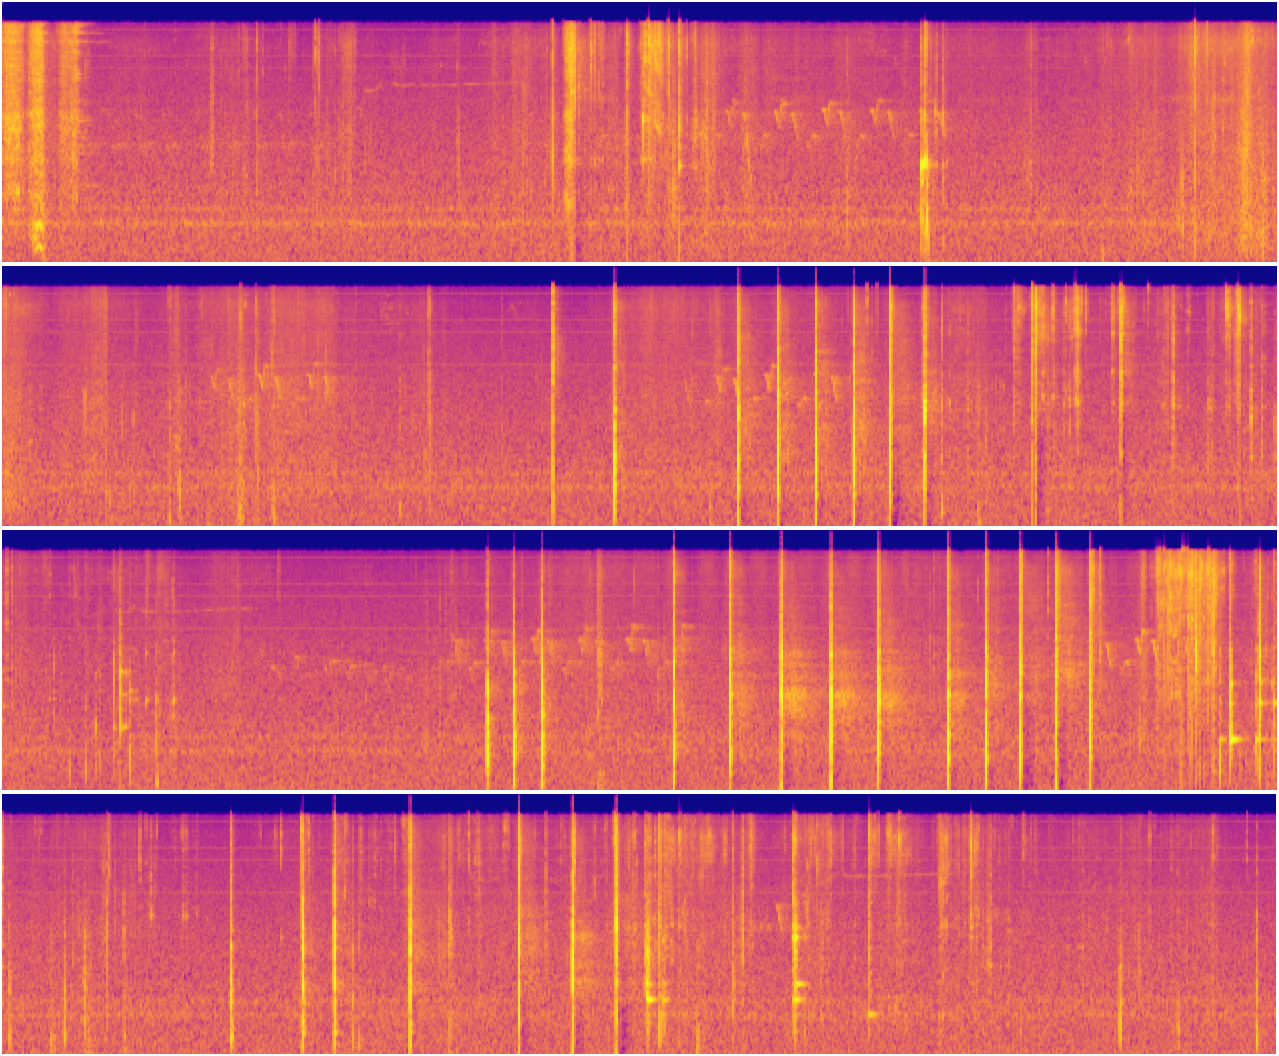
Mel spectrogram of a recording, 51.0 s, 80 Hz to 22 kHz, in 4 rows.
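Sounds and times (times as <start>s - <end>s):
axe splitting logs: 30.3s - 31.0s, 32.2s - 36.5s, 40.5s - 42.6s, 43.3s - 48.1s.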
